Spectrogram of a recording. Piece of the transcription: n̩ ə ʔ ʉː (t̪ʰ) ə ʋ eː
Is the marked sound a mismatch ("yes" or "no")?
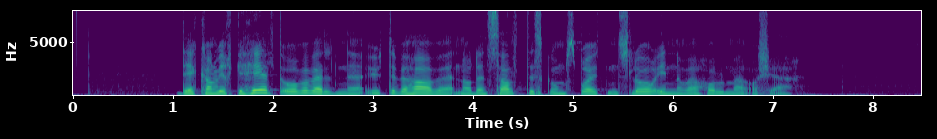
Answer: yes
